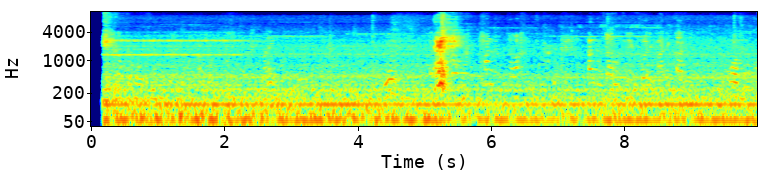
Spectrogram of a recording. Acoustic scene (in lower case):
subway train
